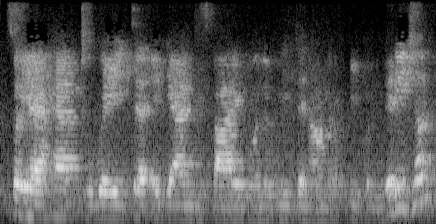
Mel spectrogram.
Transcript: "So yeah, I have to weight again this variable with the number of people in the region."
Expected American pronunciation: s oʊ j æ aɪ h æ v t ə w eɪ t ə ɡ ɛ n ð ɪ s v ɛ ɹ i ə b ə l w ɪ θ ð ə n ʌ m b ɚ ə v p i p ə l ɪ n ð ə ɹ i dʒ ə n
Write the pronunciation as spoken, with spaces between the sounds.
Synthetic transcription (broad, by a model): s oʊ j æ aɪ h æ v t ə w eɪ t ə ɡ ɛ n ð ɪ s b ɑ i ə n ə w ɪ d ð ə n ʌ m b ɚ ə v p i p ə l ɪ n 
